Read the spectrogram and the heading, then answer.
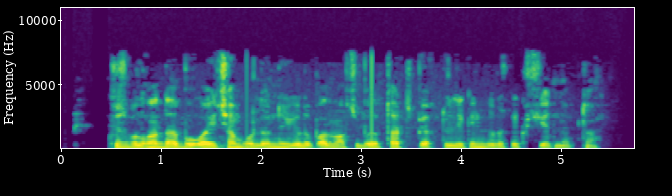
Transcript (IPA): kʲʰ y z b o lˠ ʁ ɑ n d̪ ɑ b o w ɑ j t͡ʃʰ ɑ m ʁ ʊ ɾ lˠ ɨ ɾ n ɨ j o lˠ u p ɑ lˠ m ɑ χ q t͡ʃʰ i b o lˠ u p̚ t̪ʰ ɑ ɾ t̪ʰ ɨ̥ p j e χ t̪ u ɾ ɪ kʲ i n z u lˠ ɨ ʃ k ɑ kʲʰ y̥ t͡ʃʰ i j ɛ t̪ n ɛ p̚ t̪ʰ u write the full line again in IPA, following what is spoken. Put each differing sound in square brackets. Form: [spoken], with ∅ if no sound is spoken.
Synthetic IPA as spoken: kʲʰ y z b o lˠ ʁ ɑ n d̪ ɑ b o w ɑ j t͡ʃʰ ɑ m ʁ ʊ ɾ lˠ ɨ ɾ n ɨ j o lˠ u p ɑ lˠ m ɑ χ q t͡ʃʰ i b o lˠ u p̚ t̪ʰ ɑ ɾ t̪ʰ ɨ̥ p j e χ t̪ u [l] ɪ kʲ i n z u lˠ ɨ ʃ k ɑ kʲʰ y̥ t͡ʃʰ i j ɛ t̪ [m] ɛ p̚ t̪ʰ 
